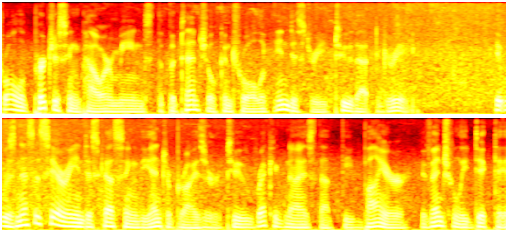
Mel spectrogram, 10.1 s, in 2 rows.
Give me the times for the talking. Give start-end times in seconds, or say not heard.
0.0-10.0.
